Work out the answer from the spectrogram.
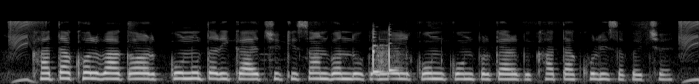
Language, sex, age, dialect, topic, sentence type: Maithili, female, 18-24, Angika, banking, question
